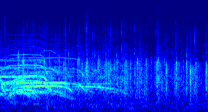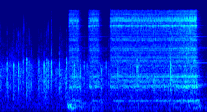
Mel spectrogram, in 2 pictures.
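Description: Live audience cheering and applauding at the end of a song, the cheers strongest in the first second and the clapping thinning out over the next few seconds. About four seconds in come a few sharp strokes, then a steady hiss to the end.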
